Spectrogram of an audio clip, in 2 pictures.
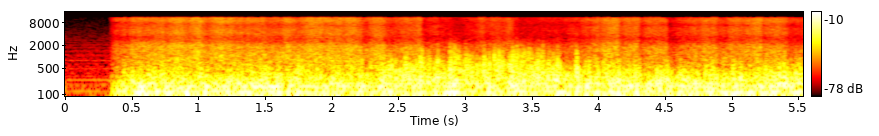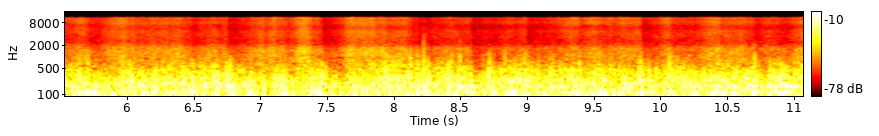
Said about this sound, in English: And I want to show you, just to give you even better, I've shared this video before, but I like sharing it because it gives you like an idea. The Sea of Galilee with a storm, it looks like this.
